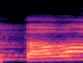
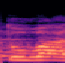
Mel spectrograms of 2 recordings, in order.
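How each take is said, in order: First: Said in the usual way. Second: तुवा with an "u" in the first syllable; nonstandard तुवा. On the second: Shown as a demonstration. Teacher showing students what some people say, तुवा with a "tu" start. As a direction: say तुवा, first vowel as in "put". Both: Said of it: "कुछ लोग तुवा बोलते हैं".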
